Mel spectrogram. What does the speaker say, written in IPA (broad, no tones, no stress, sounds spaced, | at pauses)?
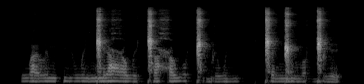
w a l ɪ n ʔ i w ɪ ŋ͡ǁ e ʕ o w e ǁ a ħ ʊ w o ǁ ɪ b e w i | ǁ ɛ ŋ͡ǁ ʊ n ɔ ɡ͡ǁ e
